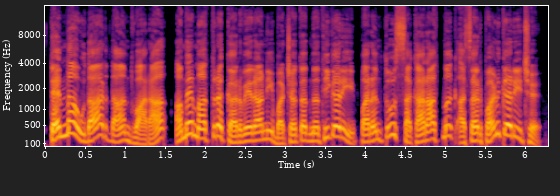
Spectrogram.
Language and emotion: Gujarati, happy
